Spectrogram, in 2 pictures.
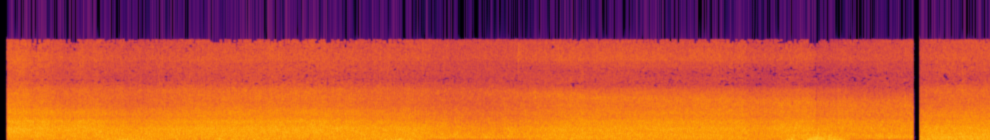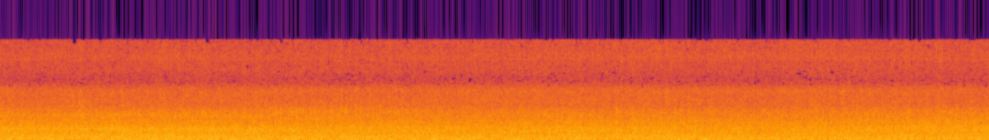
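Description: Heavy tropical downpour, a loud steady hiss of rain on wet pavement. After a brief dropout about halfway through, the heavy rain continues as water pours off the edge of a corrugated metal roof and splashes below.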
